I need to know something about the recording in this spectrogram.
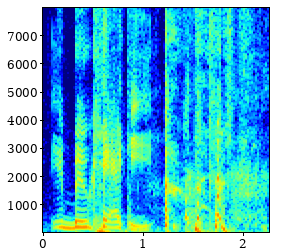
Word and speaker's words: Bukkake: Just getting bukkakied. I like saying it wrong like that. Bukkake.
